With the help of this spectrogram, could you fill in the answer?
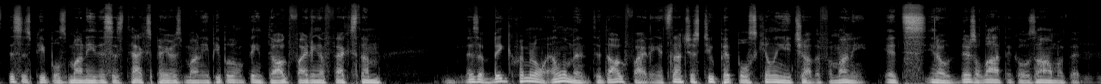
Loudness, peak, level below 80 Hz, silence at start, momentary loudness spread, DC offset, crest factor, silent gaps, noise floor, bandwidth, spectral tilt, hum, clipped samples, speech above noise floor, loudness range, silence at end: -23 LUFS; -8 dBFS; -36 dBFS; 0.1 s; 6 LU; under 0.1%; 16 dB; none; -59 dBFS; 18 kHz; -5.5 dB/octave; none; under 0.1%; 36 dB; 2 LU; 0.2 s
